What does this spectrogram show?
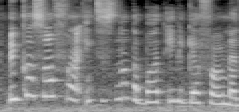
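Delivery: usual speaking voice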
